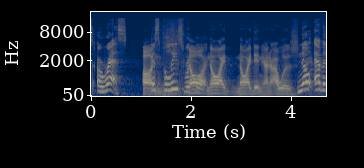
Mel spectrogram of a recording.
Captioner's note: stammering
